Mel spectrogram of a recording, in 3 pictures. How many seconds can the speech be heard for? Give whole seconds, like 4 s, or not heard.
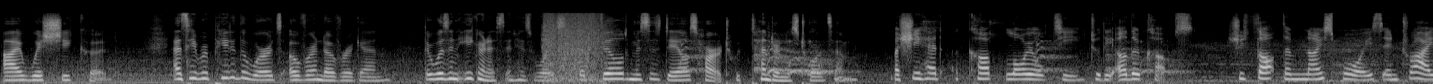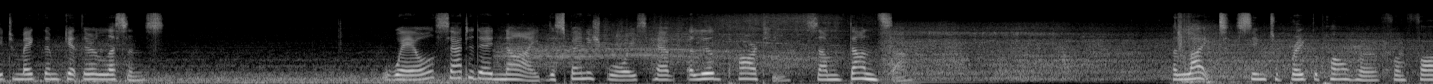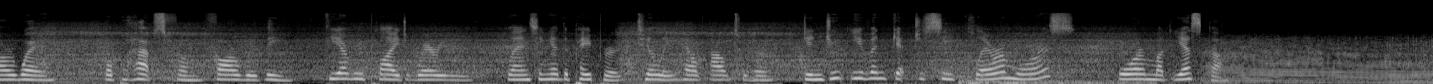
36 s.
